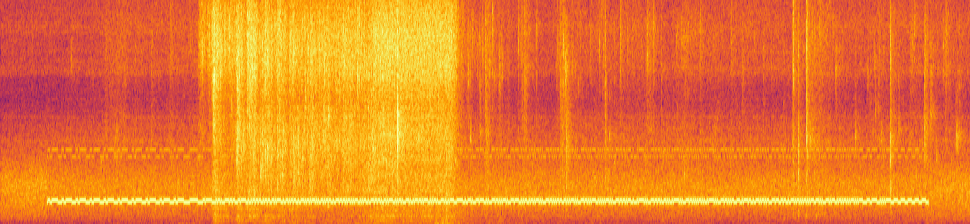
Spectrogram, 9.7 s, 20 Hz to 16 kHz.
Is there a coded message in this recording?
Yes: NAVTEX (SITOR-B), 100 baud, 170 Hz shift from 0.5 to 9.3 s, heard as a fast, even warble, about 1700 Hz centre, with radio static and kitchen noise. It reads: 2833 6802 3052 9123 8644 2605 3645 9837 3674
